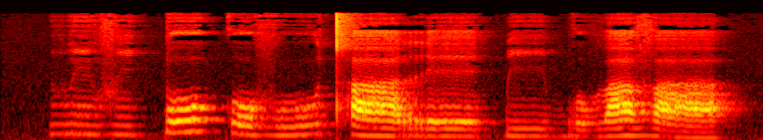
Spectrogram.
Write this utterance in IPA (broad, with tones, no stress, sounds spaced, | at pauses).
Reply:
β ĩ˨ v i˨ k͡p oː˦ k o˨ v uː˨˦ tʰ aː˨ r eː˨ k͡p iː˨ b ʊ˨ β a˦ v aː˨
